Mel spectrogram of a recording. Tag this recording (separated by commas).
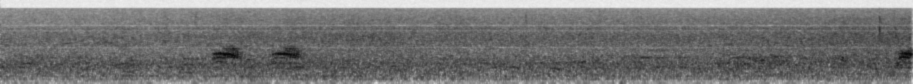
Bird, bird call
